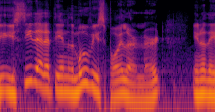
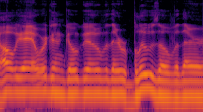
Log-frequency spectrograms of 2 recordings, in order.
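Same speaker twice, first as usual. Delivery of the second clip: put-on cowboy accent. Reviewing a Jurassic World movie, the speaker mocks Owen's sudden accent: Owen's cowboy accent. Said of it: "where'd he get that cowboy accent".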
